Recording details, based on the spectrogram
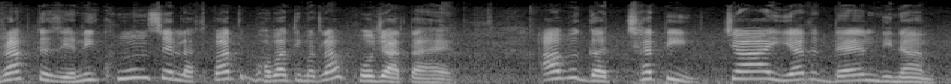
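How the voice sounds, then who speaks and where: A woman's voice: on the high side, a bit bright, a little hiss or hum. A woman teacher reading Sanskrit lines aloud and explaining each one to her students in Hindi. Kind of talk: line-by-line explanation of a Sanskrit text.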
